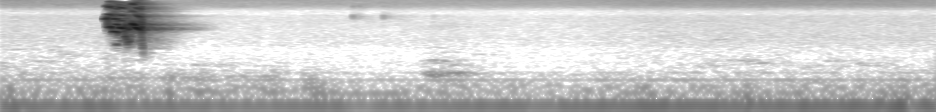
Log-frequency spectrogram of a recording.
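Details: Pet budgerigar gives a single brief, harsh, scratchy squawk, then falls quiet.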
